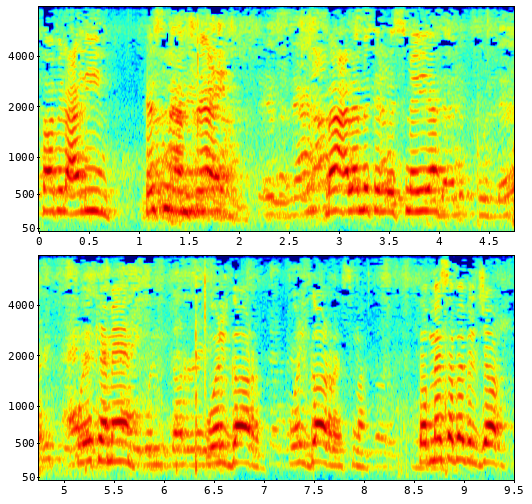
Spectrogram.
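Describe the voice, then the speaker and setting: A woman's voice: high voice, steady tone, brisk, long pauses, lo-fi sound, crowd noise. A woman with an Egyptian accent teaching an Arabic grammar lesson in a classroom, quizzing her students and drilling them on each answer.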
